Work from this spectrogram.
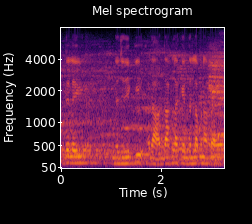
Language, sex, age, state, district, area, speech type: Punjabi, male, 18-30, Punjab, Fazilka, rural, spontaneous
